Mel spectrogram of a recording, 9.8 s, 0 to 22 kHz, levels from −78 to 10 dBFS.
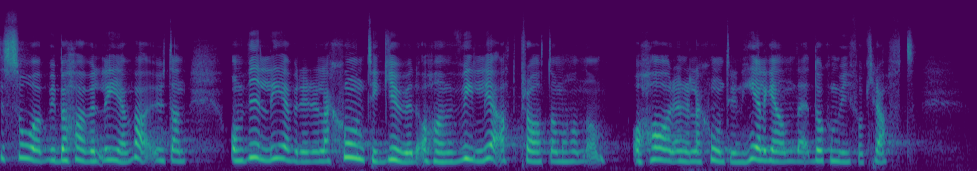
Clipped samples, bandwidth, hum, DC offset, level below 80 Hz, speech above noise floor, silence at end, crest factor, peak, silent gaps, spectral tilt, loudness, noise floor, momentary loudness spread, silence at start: under 0.1%; 15 kHz; none; under 0.1%; -76 dBFS; 33 dB; 0.65 s; 18 dB; -6 dBFS; none; -3.5 dB/octave; -25 LUFS; -58 dBFS; 9 LU; 0 s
